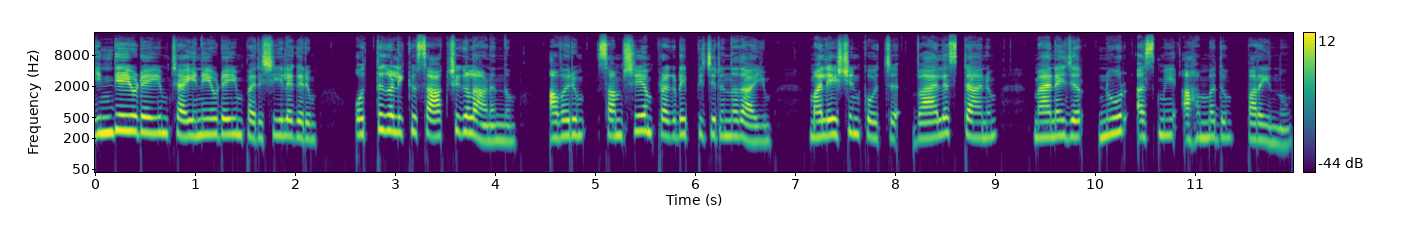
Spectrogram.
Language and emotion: Malayalam, neutral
